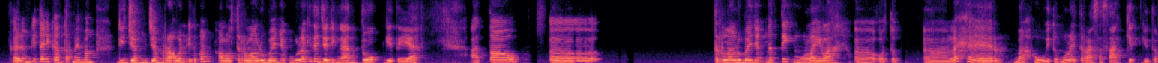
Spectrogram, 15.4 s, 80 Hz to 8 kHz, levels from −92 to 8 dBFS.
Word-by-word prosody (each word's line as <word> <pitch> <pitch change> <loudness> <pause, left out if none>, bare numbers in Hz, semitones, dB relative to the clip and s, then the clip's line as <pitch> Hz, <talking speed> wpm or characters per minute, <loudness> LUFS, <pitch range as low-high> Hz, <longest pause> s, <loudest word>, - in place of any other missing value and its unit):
kadang 230 +4 +3
kita 300 0 0
di - - 0
kantor 255 +3 0
memang 260 -1 +3 0.3
di 230 -1 -1
jam-jam 215 0 +3
rawan 220 0 +2
itu 250 +3 -3
kan 320 +2 -2
kalau 220 -1 +1
terlalu 225 0 +2
banyak 225 0 +1
gula 255 +7 +1
kita 320 -2 0
jadi 255 -3 +6
ngantuk 230 +6 +1
gitu 215 -2 0
ya. 210 +6 +1 0.7
Atau, 255 +6 +1 0.4
eee 215 -1 +1 1.6
terlalu 245 0 +4
banyak 245 +1 +3
ngetik, 255 +3 -2
mulailah, 220 +1 0 0.2
eee, 200 -1 -5
otot, 205 -1 -8 0.3
eee, 190 -1 -4
leher, 225 -9 +1 0.3
bahu, 245 +3 -2
itu 275 - -6
mulai 255 -3 0
terasa 210 -2 -5
sakit 210 +3 -5
gitu. 190 -3 -8
225 Hz, 135 wpm, -20 LUFS, 215-255 Hz, 1.6 s, jadi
